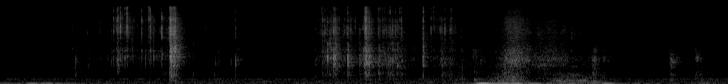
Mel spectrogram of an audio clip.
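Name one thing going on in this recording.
Cards rustle and slide against each other as they are sorted by hand.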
